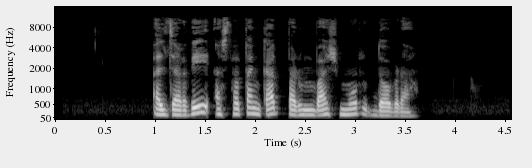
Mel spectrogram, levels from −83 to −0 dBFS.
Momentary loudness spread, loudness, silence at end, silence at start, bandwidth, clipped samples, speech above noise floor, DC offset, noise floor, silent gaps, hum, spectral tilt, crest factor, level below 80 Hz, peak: 7 LU; -21 LUFS; 1 s; 1 s; 11.5 kHz; under 0.1%; 50 dB; under 0.1%; -71 dBFS; none; none; -6.5 dB/octave; 18 dB; -72 dBFS; -4 dBFS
